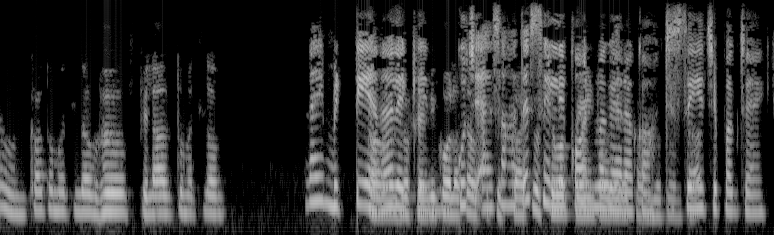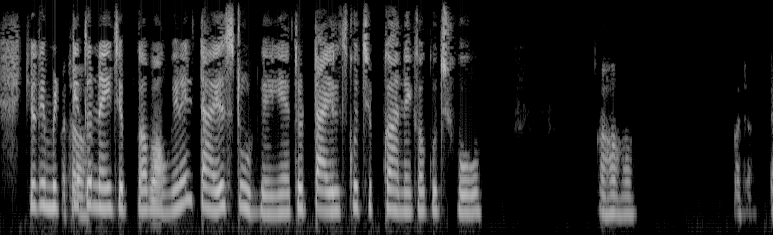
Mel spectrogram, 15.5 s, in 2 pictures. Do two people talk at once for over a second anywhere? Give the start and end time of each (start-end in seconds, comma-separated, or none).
3.7-7.0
